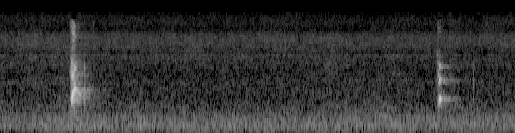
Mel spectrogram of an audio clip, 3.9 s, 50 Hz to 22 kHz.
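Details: Two soft, abrupt hiccups about three seconds apart over quiet room hiss from a 4-day-old newborn girl; newborn hiccups.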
